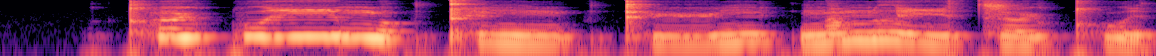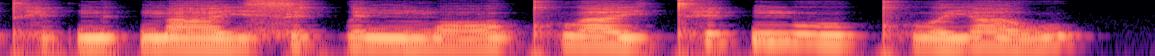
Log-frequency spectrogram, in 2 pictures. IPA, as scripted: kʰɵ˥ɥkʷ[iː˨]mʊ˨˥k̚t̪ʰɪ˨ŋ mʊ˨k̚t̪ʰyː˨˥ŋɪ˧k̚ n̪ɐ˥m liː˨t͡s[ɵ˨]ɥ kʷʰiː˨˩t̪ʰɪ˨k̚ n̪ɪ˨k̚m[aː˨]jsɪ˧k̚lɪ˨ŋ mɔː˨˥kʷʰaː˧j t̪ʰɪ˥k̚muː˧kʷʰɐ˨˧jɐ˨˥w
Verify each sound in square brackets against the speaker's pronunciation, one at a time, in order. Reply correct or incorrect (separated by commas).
incorrect, incorrect, correct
